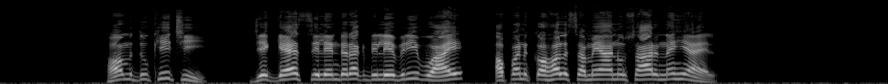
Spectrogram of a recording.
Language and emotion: Maithili, angry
